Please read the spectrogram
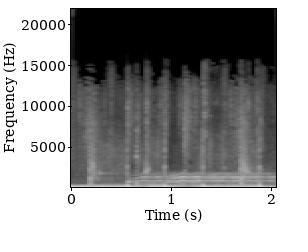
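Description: Electronic music with a heavy bass and a steady drum beat; a held synth chord comes in about half a second in.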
